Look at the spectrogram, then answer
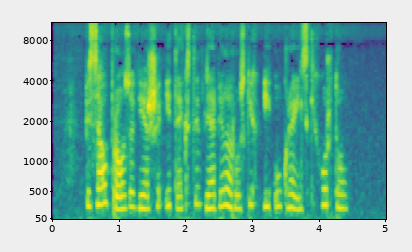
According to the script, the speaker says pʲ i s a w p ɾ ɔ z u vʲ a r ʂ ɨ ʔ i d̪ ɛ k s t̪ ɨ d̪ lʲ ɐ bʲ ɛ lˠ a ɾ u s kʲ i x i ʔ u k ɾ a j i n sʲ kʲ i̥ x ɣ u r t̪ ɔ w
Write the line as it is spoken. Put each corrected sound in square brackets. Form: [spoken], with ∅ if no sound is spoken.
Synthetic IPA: pʲ i s a w p ɾ ɔ z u vʲ [ɛ] r ʂ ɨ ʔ i [t̪] ɛ k s t̪ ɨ d̪ lʲ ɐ bʲ ɛ lˠ a ɾ u s kʲ i x i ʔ u k ɾ a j i n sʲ kʲ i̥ x ɣ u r t̪ ɔ w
